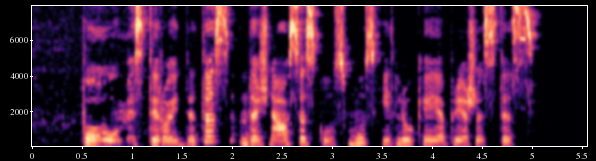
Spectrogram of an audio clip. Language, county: Lithuanian, Vilnius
